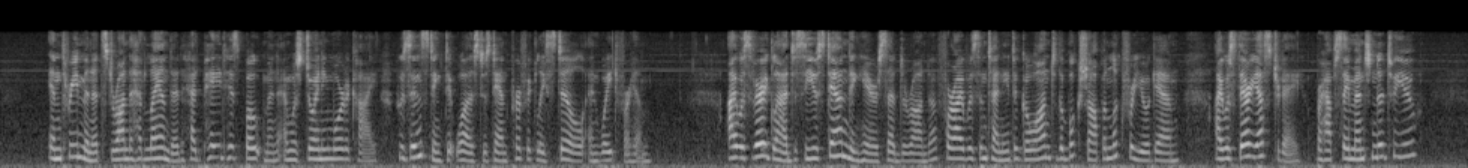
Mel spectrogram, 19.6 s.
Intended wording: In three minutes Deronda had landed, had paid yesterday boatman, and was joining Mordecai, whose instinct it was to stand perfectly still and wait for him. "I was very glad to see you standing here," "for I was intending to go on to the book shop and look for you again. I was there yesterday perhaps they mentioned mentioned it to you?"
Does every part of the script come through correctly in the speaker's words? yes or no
no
